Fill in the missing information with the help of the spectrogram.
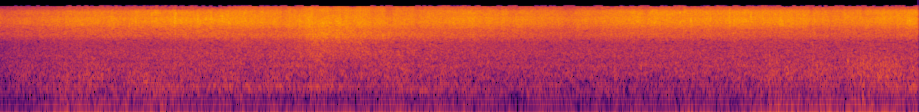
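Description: A steady rushing hiss, strongest in the treble, that fades in over the first two seconds.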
